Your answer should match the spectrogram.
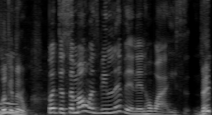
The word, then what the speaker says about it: Samoan: Samoan. You pronounce every vowel in Samoan.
